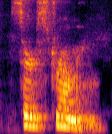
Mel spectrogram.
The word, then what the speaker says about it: Surströmming: Surstroming. The O is short, like in room, not like in do.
